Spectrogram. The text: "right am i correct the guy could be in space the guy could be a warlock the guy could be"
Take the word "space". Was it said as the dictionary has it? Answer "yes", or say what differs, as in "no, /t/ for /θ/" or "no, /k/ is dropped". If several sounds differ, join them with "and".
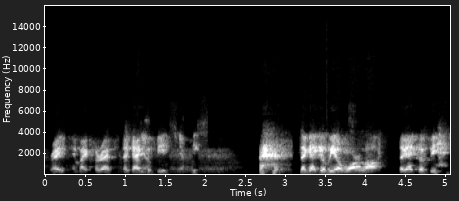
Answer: no, /p/ is dropped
